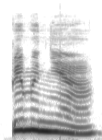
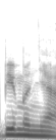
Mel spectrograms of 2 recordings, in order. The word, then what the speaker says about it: Bimunyaa: It was hard to pronounce. Okay. Can we find it? Where did we name it? Is it this? Bimunyaa? Bimunyaa. Yeah, that's the one. Bimunyaa.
